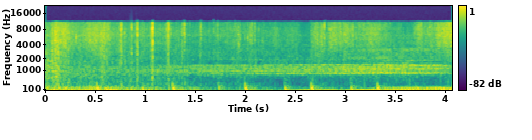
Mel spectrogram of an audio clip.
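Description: Trailer sound design: a deep, throbbing low rumble with a run of heavy low thuds like a heartbeat. A held higher drone joins about halfway through.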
